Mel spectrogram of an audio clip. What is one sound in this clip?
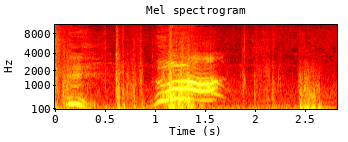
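A young woman grunts with effort.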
